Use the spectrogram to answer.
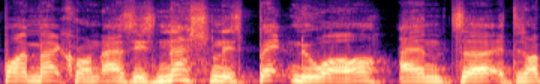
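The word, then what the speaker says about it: bête noire: he was cast by macron as his nationalist bet noir and uh did i pronounce that correctly perfect perfect thank you very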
